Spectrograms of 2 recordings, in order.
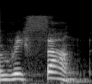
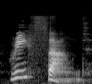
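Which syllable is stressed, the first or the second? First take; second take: second; first. First: The stress is on the second syllable. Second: The stress is on the first syllable. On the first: It is used as a verb. "refund 它是一个动词，所以说呢它的重音是靠后的" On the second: It is used as a noun. "那么在前面的这个是名词哈"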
